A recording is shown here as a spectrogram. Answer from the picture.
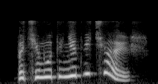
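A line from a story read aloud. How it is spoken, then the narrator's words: Shrill shriek. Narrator (Russian): взвизгнула она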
